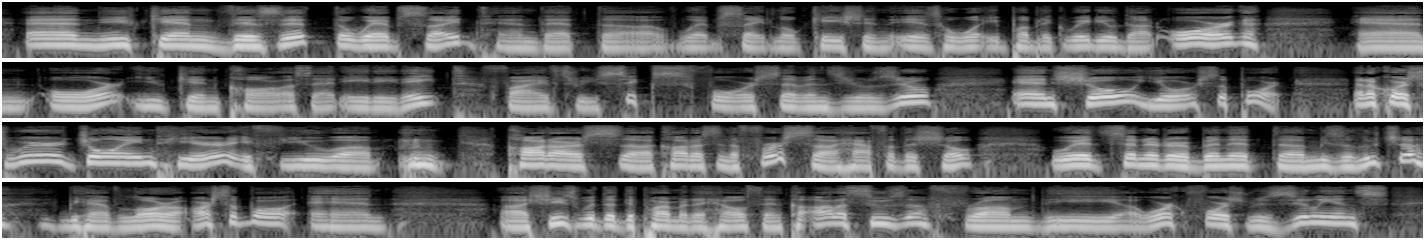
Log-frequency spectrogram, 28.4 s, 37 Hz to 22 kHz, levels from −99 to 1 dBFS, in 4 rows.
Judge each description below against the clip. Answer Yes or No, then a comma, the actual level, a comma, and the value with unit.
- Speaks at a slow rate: No, average, 155 wpm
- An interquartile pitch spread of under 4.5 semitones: No, average, 5.1 semitones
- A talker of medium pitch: Yes, medium, 145 Hz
